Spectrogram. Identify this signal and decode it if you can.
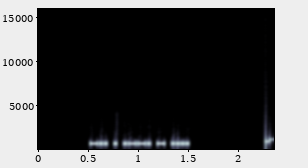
Morse code, heard as a keyed tone, about 46 wpm, 700 Hz. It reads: DEPTH
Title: Sentences from Top 1200 Words - New Word Drill - 50wpm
